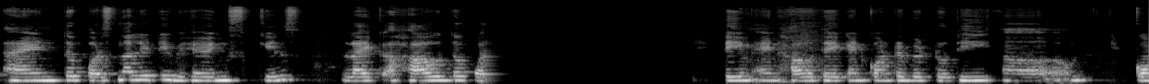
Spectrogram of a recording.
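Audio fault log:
4.60–4.84 s, repeated packet loss (robotic sound): four short holes in quick succession, the longest about 14 ms, each patched by stretching out the sound just before it. Roughly a sixth of this stretch is filler, so it comes out choppy.
4.86–6.98 s, long network dropout: the audio smears into a brief buzzy continuation of the last sound, then goes silent for about 1.8 s, about 2 s lost in all. It picks back up at "team and how they". A likely cause is a stall in the network feed.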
